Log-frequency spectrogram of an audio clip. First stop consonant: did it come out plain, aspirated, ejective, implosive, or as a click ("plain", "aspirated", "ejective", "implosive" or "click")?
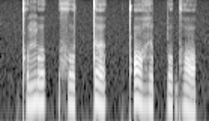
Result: ejective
